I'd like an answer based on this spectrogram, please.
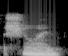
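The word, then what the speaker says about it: sinh: which we write as sine h now that's pronounced shine and that is defined in terms of e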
